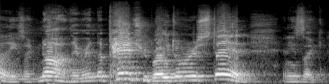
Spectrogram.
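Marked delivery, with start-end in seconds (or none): 0.4-2.5 high, loud mock rant with a laugh; mock furious. Drunk frat leader ranting at the homie about his pantry, mock furious. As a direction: ham up the raging frat guy.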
